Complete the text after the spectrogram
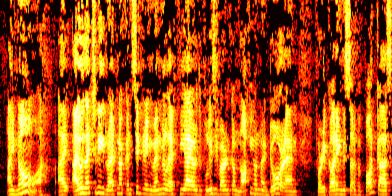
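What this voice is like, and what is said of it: Foreign accent. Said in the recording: “You have a foreign accent.”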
